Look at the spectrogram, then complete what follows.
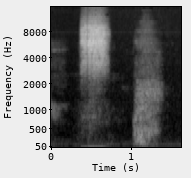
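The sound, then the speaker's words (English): A single deep belly breath drawn in through the gut, with no talking: a sharp, hissy inhale lasting under half a second, a short pause, then a breathier, lower-pitched exhale of similar length. “But if I was to breathe in through my gut, it it would be.”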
